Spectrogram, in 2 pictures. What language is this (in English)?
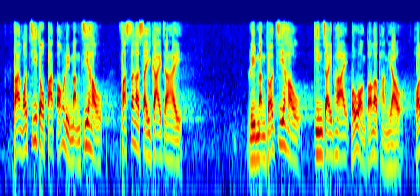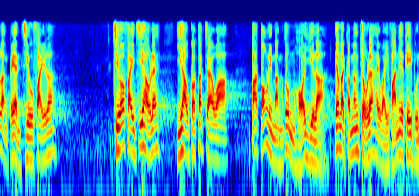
Cantonese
